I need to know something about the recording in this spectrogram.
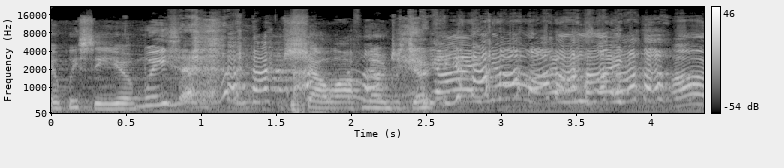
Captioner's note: laughs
